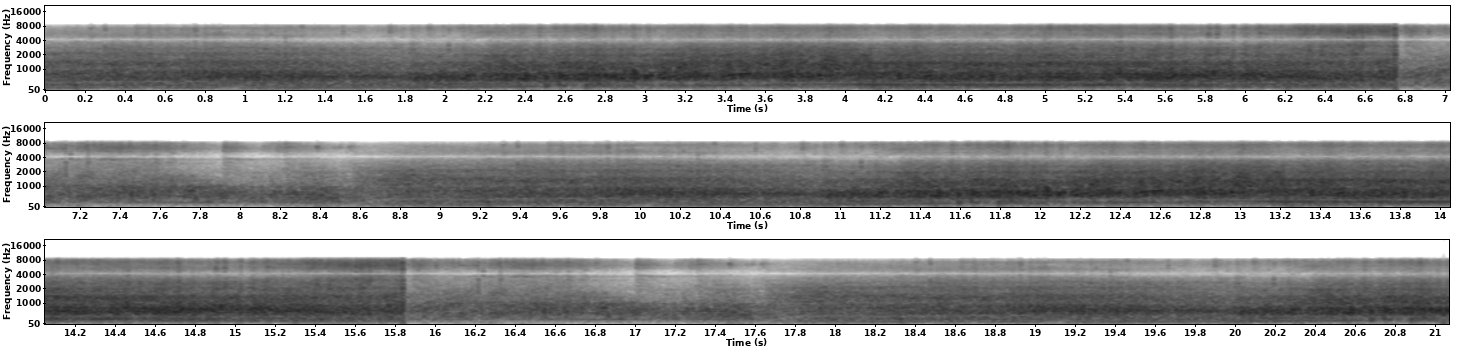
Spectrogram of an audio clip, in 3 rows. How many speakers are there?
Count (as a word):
zero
